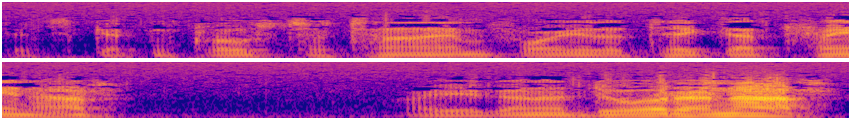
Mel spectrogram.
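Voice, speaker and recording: An actor playing a ruthless outlaw boss in an old radio western, barking threats in rough frontier speech. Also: male voice, fairly low pitch, expressive, brisk. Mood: threatening, bossy. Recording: muffled, hissy old radio broadcast.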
